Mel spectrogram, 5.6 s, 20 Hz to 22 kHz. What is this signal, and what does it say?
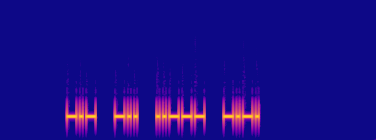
Morse code, heard as a keyed tone, about 25 wpm, spaced as for 18 wpm, 700 Hz. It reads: KD2C
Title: USA Call Signs - 4 Characters - 2x Character Spacing - 25wpm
